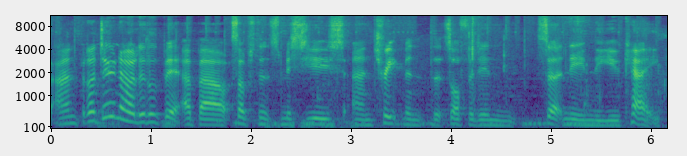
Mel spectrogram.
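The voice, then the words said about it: Non-local accent. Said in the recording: “you can hear by my silly accent that I'm not from these parts”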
